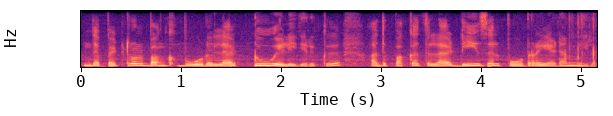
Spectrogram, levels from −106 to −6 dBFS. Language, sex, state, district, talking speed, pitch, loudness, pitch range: Tamil, female, Karnataka, Bangalore, 140 wpm, 215 Hz, -17 LUFS, 200-235 Hz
